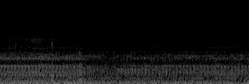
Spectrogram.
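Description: Faint steady low hum and hiss of room tone, with a barely audible tick about half a second in.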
